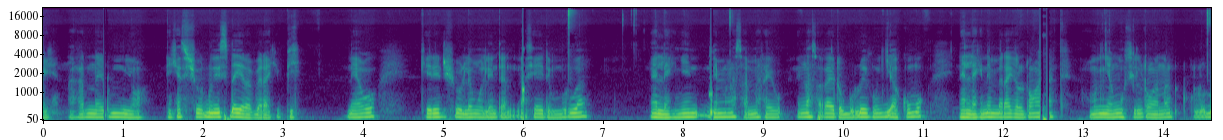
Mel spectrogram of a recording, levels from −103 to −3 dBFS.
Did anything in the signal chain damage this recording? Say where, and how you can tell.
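Yes. Damaged data in a compressed stream, at the codec or storage stage: short blips at 0.76–0.81 s, 5.99–6.04 s before "siai te murua", 8.33–8.39 s, and 12.45–12.59 s after "kumok nelelek imiraki". The decoder misread the corrupt frames, lost sync and had to find the next frame header.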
